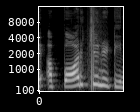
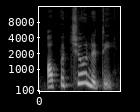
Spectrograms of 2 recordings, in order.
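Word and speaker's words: opportunity: अपॉर्चुनिटी, तो ये अपॉर्चुनिटी नहीं है, ये है अपॉर्चुनिटी।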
